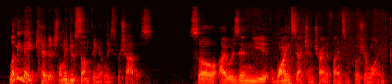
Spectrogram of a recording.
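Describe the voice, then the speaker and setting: With an American accent, a man speaks at a moderate pace in a fairly low pitch, his pitch varying in an ordinary way while his loudness swings widely. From US South, Hollywood, Florida. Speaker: rabbi. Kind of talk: interview. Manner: halting.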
